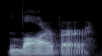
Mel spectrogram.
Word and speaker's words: barber: I went to the barber، وخلي بالك من كلمة نطق كلمة barber، خلي بالك من صوت الR فيها. بقول barber.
